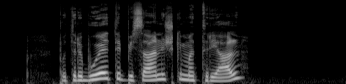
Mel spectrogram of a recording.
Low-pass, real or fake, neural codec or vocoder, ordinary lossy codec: none; real; none; none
